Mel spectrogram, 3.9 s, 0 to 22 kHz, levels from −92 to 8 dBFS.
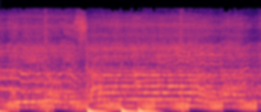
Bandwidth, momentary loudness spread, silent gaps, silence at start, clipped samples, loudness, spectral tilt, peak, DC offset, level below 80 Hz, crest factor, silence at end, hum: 16.5 kHz; 4 LU; none; 0 s; under 0.1%; -15 LUFS; -4 dB/octave; 0 dBFS; under 0.1%; -18 dBFS; 14 dB; 0 s; none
